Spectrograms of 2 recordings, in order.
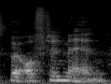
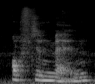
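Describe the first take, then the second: First: "often" pressed firmly, tune falling to settle it; stress on often. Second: "often" lifted with a rising tune, tentative; rising often men. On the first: Speaker insisting to the viewer, "often" falling firmly. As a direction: land "often men" with a firm fall. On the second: Speaker hedging to the viewer, "often" rising. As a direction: float "often men" up as a first try. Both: Real, not acted. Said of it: "not always".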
